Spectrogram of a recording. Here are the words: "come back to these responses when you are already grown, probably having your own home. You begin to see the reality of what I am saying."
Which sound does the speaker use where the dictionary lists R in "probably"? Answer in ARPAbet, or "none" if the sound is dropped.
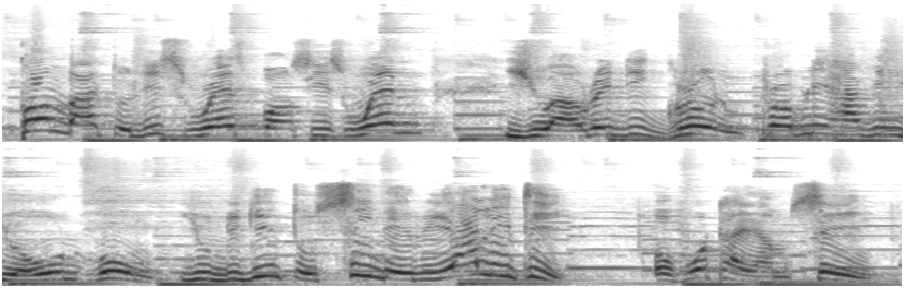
R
